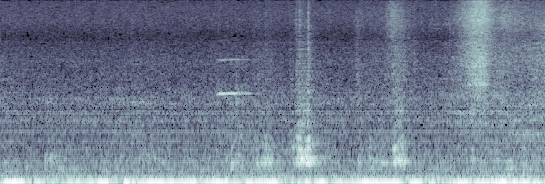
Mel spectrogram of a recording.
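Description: Steady low hum of a quiet room, with faint small scratches of fine-tip pens drawing on paper and a short hiss near the end.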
